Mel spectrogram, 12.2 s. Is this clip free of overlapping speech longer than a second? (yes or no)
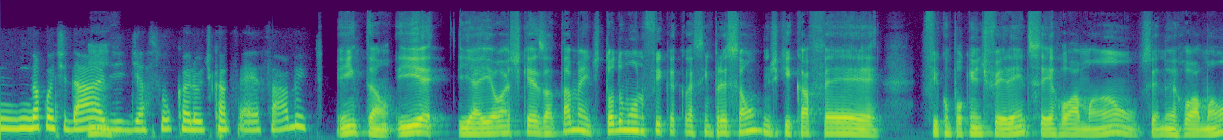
yes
